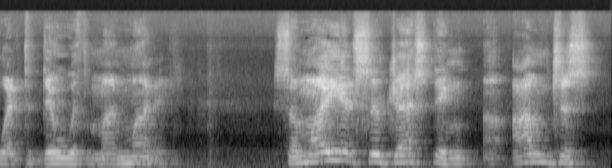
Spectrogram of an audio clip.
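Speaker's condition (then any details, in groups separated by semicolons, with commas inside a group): Cerebral palsy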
